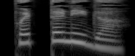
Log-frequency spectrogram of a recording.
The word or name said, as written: ಪಟ್ಟಣಿಗೆ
